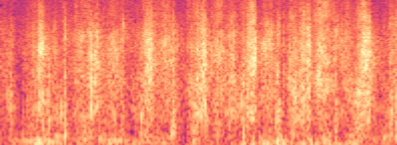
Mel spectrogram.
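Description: Footsteps of a person walking across a floor in dry shoes: a steady series of scuffing thuds at an even walking pace, heard alone.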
